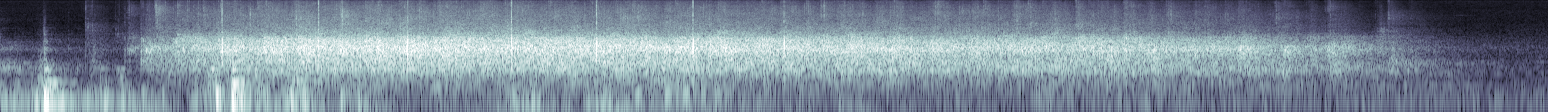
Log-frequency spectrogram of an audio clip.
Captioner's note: applause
